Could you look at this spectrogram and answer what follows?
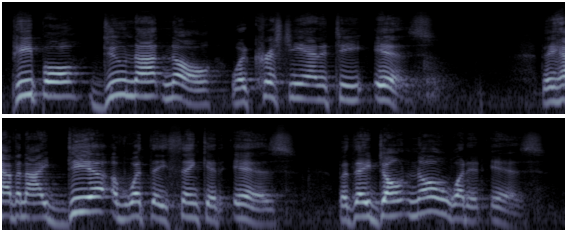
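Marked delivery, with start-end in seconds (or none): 0.1-4.3 emphatic, every word hammered home. Speaking to listeners so they don't miss this, raised voice, emphatic. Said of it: "I'm saying this with a raised voice and with emphasis".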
